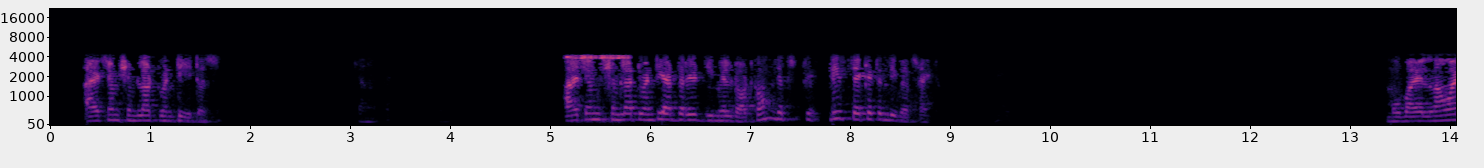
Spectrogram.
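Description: A middle-aged man speaks calmly through an online call, with pauses.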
